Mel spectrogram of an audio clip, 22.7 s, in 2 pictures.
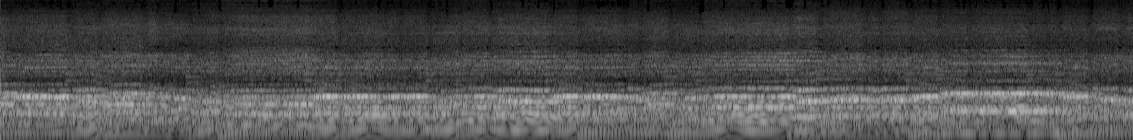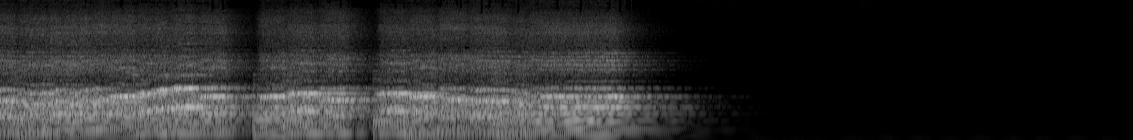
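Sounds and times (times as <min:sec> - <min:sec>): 
piano: 0:00.0 - 0:18.0
SATB choir singing: 0:00.0 - 0:18.1.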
